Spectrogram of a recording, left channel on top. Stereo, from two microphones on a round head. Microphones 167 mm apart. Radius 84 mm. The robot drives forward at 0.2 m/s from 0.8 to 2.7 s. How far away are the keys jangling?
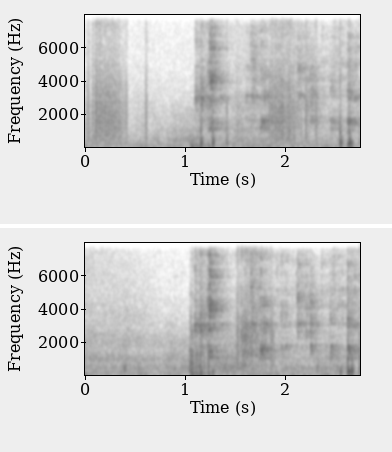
About 1.3 m.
